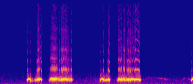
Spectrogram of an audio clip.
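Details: Decoy spotted dove calling: two complete phrases of a short double-pulsed coo leading into a longer sustained coo, plus the start of a third phrase. A faint soft whistle sounds in a pause.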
